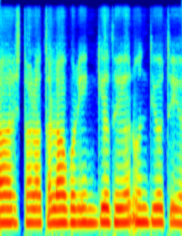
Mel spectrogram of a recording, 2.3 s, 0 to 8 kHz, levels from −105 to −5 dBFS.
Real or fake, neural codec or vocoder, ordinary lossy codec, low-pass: fake; codec, 16 kHz, about 1 kbps, DyCAST, with the encoder's durations; none; 7.2 kHz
